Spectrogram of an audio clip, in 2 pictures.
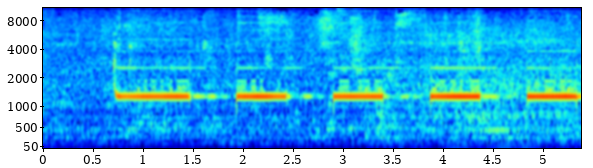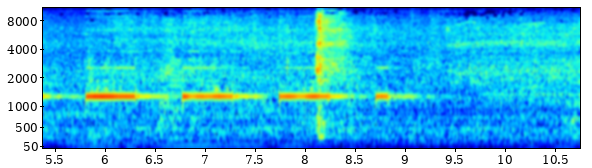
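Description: Vehicle reversing alarm beeping at one steady pitch about once a second, nine beeps in all, with a single sharp knock near the end.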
